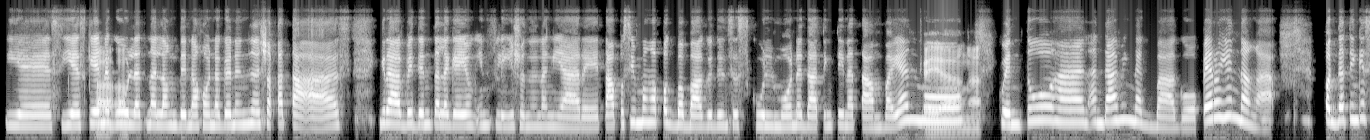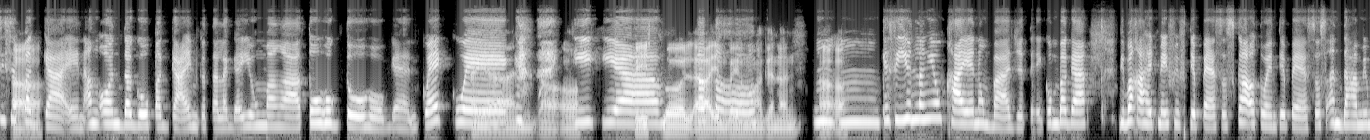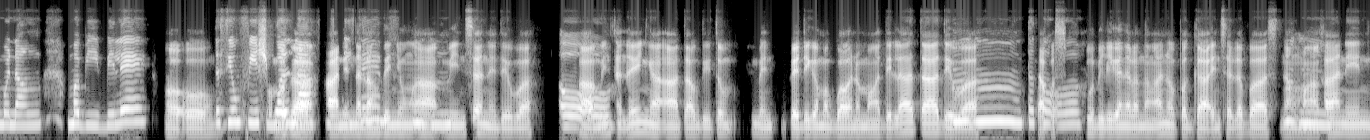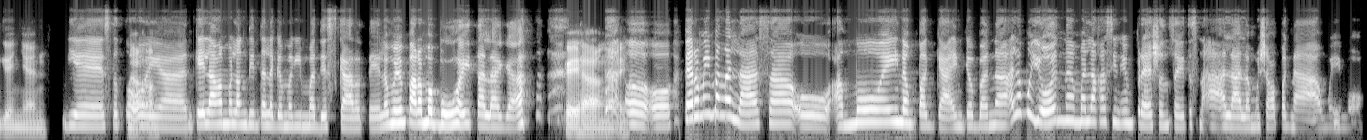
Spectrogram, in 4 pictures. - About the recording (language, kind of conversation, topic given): Filipino, unstructured, Ano ang pinakanatatandaan mong pagkaing natikman mo sa labas?
- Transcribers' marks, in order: laugh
